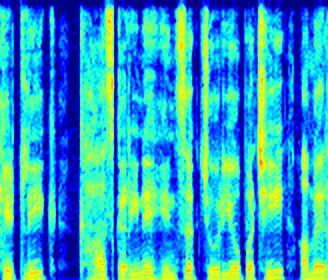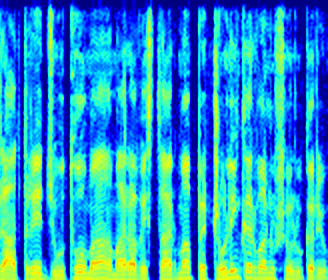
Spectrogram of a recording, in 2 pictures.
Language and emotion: Gujarati, fearful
